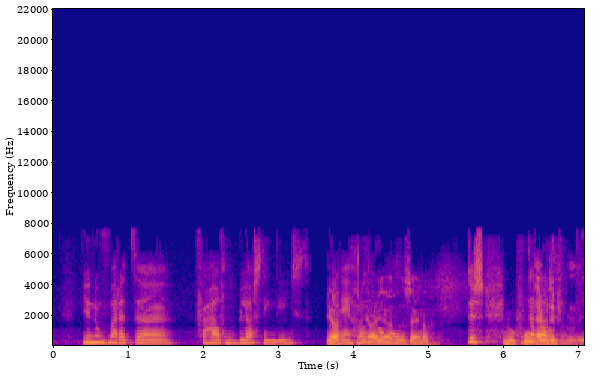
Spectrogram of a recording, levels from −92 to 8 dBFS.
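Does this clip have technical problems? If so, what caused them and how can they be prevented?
No, there are no technical problems to fix in this speech recording. It carries the character of a Bluetooth mSBC headset codec working as intended, with nothing above about 7.7 kHz and a light grainy texture on the louder sounds.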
